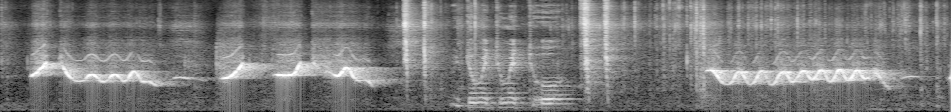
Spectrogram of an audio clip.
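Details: Pet Indian ringneck parakeet, a talking bird, whistling wavering trilled phrases that rise and fall rapidly, repeated in three bursts, with a short low murmured stretch and a few clicks between them.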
